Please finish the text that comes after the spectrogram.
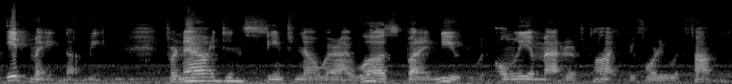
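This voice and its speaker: A man's voice: mid-range voice, noisy background. A man hosting a gaming video, reading story text aloud dramatically and reacting with casual asides.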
